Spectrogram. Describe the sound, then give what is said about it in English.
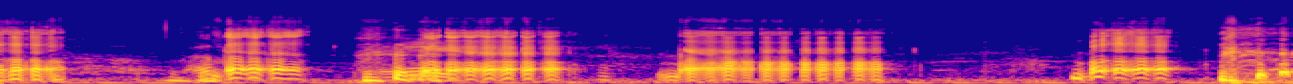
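A man repeatedly imitates a goat's bleat into a microphone, four or five loud, wavering vocal bleats separated by short pauses. “That's a pretty good goat noise.”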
